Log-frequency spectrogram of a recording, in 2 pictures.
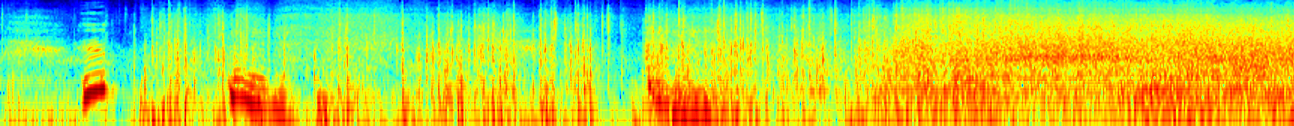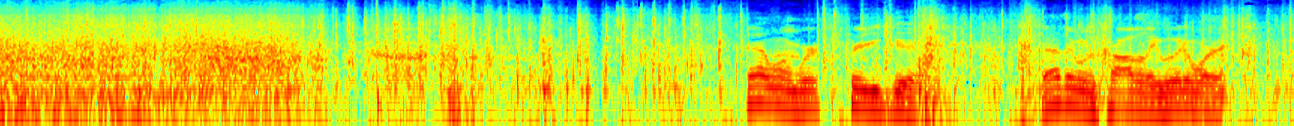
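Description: A plastic feed bag crinkles and rustles close by.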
